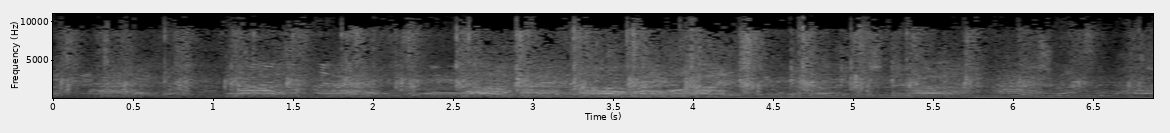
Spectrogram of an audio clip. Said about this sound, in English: And then there's all these pastors that were chanting and clapping, "Love has already won. Love has, love has, love has already won."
